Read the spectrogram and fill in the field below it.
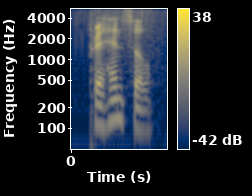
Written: prehensile

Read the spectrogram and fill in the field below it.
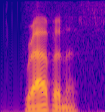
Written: ravenous

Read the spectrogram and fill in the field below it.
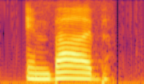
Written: imbibe

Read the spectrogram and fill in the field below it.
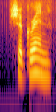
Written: chagrin

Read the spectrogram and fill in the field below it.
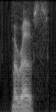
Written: morose

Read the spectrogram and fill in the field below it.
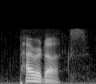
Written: paradox

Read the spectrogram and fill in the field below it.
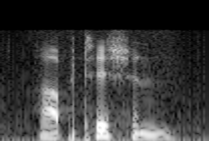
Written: optician

